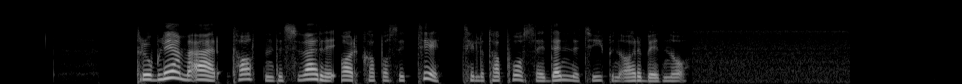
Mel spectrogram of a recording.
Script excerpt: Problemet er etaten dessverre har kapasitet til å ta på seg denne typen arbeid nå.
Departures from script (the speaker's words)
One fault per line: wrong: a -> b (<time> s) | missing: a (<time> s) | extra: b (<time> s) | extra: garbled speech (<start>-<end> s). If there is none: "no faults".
no faults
